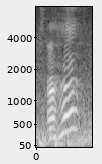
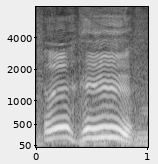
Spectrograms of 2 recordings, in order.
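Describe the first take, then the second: First: The sound is without nasal quality. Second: The sound is strongly nasal. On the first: The speaker calls it right. "Tente eliminar o aspecto nasal" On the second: The speaker calls it wrong. "Esses sons nasais que vocês usam não soam muito bem aqui"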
